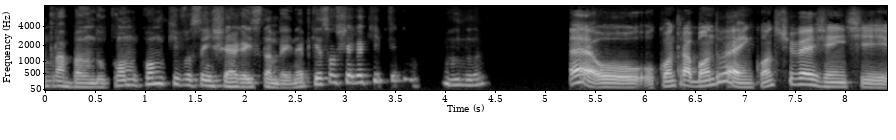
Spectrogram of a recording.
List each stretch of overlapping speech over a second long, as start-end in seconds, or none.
none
